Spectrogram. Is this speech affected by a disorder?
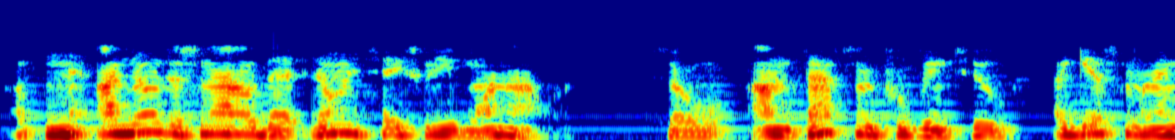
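Yes: multiple sclerosis.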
